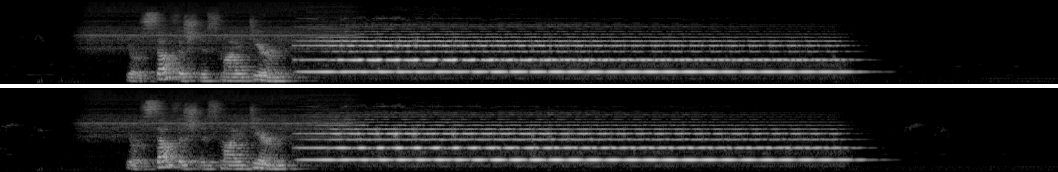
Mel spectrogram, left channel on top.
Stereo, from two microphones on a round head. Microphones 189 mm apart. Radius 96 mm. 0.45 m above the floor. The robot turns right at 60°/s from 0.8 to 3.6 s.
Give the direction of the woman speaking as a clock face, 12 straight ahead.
12 o'clock.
